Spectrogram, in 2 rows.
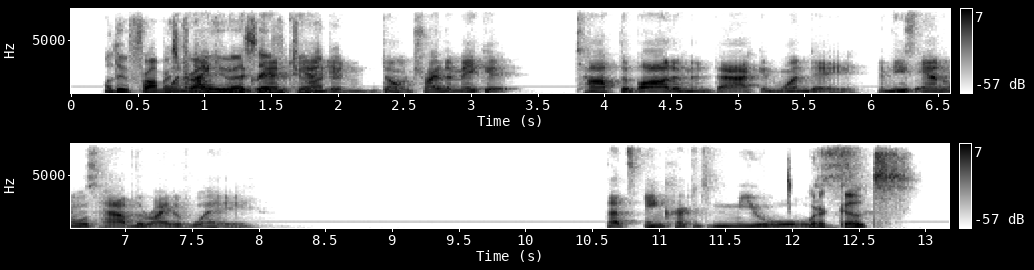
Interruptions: present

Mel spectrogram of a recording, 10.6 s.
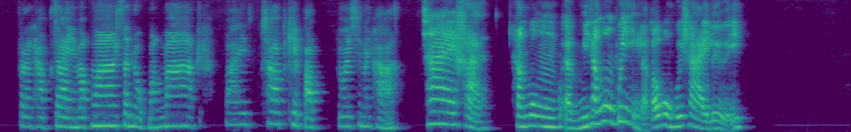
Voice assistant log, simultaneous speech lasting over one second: none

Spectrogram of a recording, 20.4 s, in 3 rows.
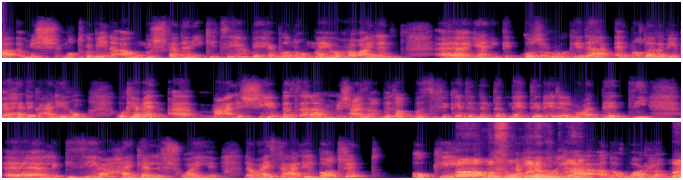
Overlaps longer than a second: present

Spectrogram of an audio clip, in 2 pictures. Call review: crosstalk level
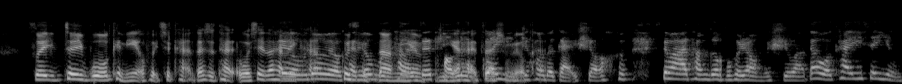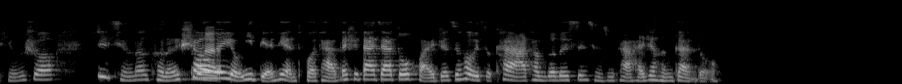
present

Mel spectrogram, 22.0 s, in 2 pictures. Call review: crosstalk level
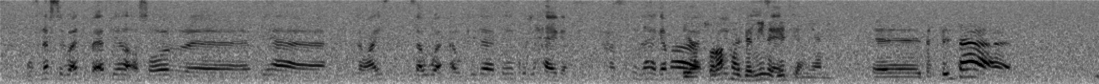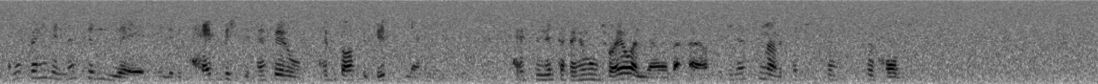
present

